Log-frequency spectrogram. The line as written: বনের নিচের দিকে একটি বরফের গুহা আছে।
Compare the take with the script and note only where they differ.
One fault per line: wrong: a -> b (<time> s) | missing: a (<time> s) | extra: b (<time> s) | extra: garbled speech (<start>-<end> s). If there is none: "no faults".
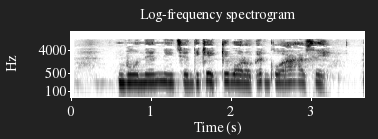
no faults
